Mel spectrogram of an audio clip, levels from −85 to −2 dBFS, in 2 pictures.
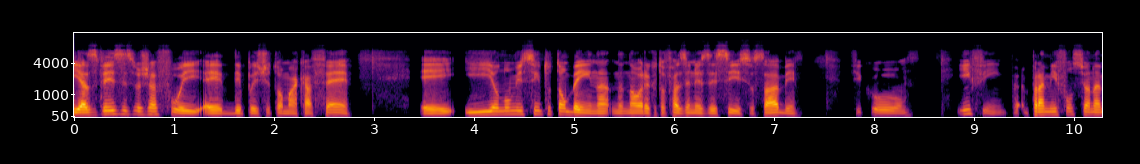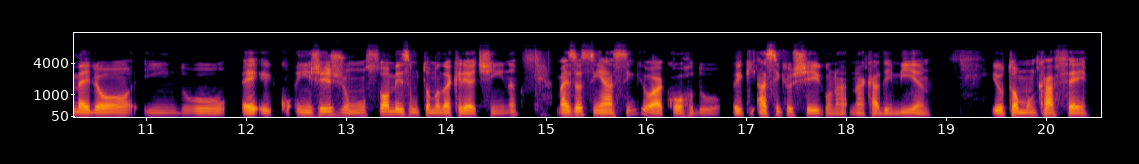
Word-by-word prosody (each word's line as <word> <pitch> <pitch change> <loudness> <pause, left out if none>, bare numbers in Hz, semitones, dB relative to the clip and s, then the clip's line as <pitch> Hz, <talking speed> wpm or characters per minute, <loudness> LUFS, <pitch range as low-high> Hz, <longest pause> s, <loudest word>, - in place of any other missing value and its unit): e, 120 - +10
às 115 +1 +6
vezes, 150 +2 +2
eu 145 - -1
já 140 0 +2
fui, 100 -7 +1
eh, 95 0 +4
depois 100 +2 -4
de - - -2
tomar - - -2
café, - - +1 0.7
eh, 90 0 +3
e 125 +4 +1
eu 145 - +4
não 145 - -2
me 150 0 0
sinto 150 0 -1
tão 140 -2 +1
bem 115 -5 +5
na 100 0 +1
na 100 0 -6
na 100 +1 -1
hora 100 0 +4
que - - -15
eu - - -14
tô 110 - -5
fazendo 105 -2 0
exercício, 100 -2 -1
sabe? 105 -2 +3 0.5
Fico 105 -3 -6 0.5
enfim, 95 - -6
pr - - -11
pra 130 -1 +6
mim 130 0 -2
funciona 130 -2 -1
melhor, 115 -1 +1
indo, 105 -4 -9 0.2
eh, - - +6 0.2
e - - -13
co - - -11
em 120 -1 -3
jejum, 120 -5 0
só 120 +4 +2
mesmo 120 -3 0
tomando 100 -2 -2
a 100 - +3
creatina. 100 +3 0 0.4
Mas, 115 +4 +3
assim, 115 -7 +1
assim 100 +2 +1
que - - -12
eu - - +2
acordo 95 -3 -2
é - - 0
que, - - -9
assim - - +4
que - - -10
eu - - -1
chego 105 -2 +1
na 85 -1 -6
na 85 - -7
academia, 85 +3 -3 0.6
eu 110 0 +1
tomo 110 -1 +1
um 110 - -8
café, 110 -10 +1
110 Hz, 195 wpm, -25 LUFS, 100-120 Hz, 0.7 s, e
